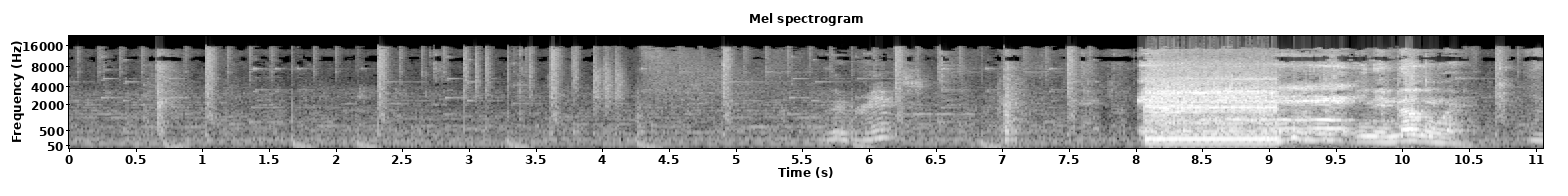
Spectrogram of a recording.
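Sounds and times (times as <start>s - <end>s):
wrong-answer buzz: 8.0s - 9.7s.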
